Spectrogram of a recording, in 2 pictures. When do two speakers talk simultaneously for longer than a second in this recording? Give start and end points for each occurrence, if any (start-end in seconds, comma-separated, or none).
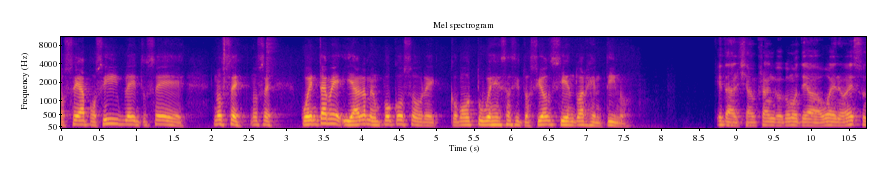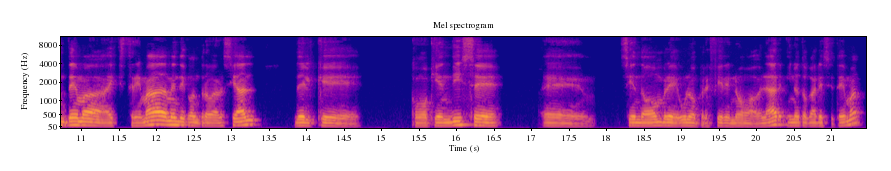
none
